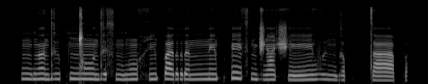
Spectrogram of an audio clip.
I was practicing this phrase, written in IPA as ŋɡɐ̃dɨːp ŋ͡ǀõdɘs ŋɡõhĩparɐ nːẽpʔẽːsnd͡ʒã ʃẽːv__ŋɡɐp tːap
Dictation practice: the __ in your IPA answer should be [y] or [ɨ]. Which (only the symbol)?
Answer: ɨ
